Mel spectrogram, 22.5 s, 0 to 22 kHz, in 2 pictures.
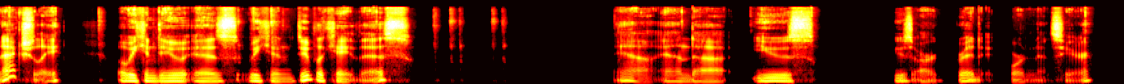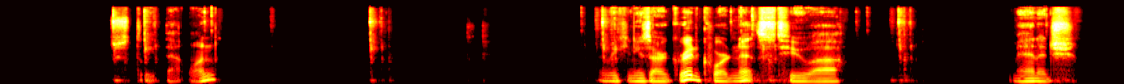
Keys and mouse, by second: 0.5-2.3 drag, 2.3 shift+d, 4.5 shift+r, 4.9 shift+r, 7.9-10.8 drag, 11.5-14.9 drag, 12.4 x, 14.9 shift+d, 17.3 shift+d, 18.9 shift+d, 20.2 shift+d.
